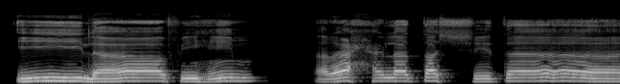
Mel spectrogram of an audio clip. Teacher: شتا کو لمبا کر رہے ہیں، الف کو، الف پر مد ہے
